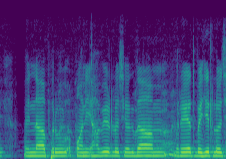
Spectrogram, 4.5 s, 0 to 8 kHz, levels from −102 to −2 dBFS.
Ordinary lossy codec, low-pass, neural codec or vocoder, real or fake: none; 7.2 kHz; codec, 16 kHz, 16 kbps, FreqCodec, larger model; fake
